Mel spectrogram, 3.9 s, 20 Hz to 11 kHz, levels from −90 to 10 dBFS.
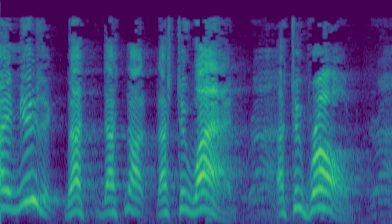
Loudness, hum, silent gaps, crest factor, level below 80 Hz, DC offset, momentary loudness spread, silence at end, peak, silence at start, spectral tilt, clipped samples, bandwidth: -21 LUFS; none; none; 20 dB; -72 dBFS; under 0.1%; 14 LU; 0 s; -2 dBFS; 0 s; -2.5 dB/octave; under 0.1%; 8.8 kHz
